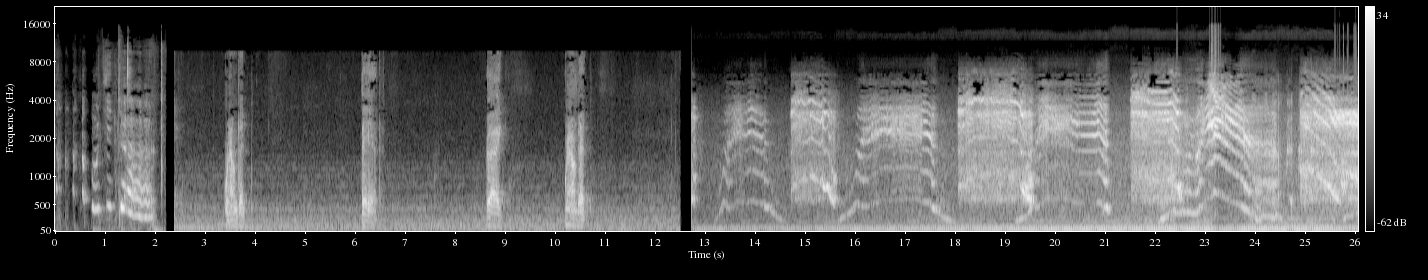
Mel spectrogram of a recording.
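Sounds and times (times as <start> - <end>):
cat meowing and yowling: 13.3 - 26.0.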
